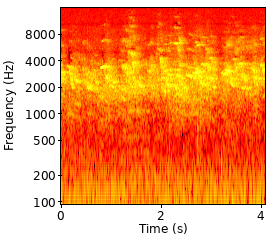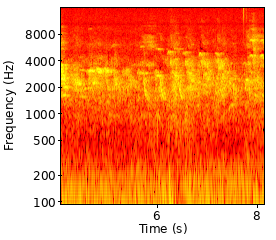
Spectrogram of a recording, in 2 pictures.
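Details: Many birds chirp together at dawn in Lahore's Jilani Park race course. A busy chorus of short, high twittering notes plays continuously against low background rumble.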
